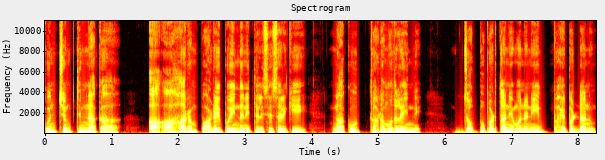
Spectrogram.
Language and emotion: Telugu, fearful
